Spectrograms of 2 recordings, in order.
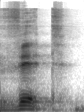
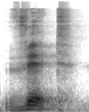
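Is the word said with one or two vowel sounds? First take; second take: one; one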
